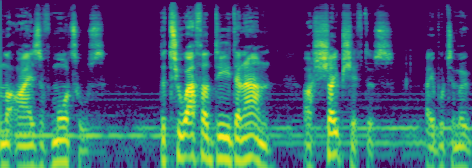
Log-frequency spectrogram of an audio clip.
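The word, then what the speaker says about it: Tuatha Dé Danann: Tuatha de Danann. The approximate pronunciation sounds like Tuatha Danann.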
